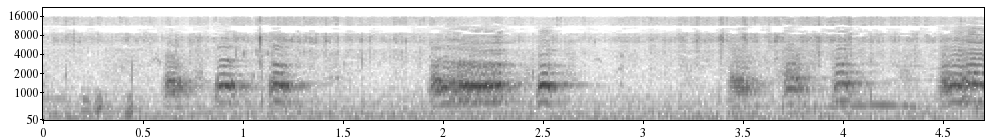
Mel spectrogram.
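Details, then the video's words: Hen clucking in a farmyard: short, clipped nasal clucks in small clusters, separated by quieter stretches, with a low hiss of background noise throughout. "GALINHA CANTANDO NO TERREIRO DA FAZENDA. Som da Galinha. Galinha cacarejando."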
